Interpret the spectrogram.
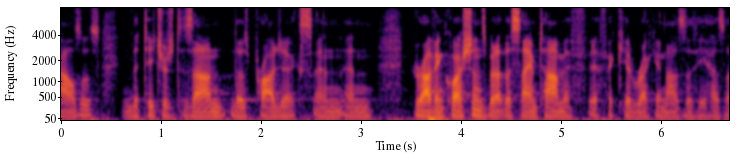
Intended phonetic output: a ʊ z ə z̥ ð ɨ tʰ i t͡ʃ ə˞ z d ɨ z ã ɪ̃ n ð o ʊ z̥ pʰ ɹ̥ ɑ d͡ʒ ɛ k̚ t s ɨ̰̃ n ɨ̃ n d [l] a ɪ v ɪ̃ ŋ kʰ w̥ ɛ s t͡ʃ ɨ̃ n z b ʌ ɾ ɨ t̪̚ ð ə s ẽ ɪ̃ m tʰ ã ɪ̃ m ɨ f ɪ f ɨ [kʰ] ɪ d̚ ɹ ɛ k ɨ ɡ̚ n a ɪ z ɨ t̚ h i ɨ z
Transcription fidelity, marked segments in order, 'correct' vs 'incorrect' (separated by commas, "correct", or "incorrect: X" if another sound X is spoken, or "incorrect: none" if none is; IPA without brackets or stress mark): incorrect: ɹ, correct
